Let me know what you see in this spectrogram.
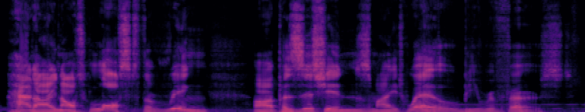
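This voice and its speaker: A man performs a put-on character voice, growling at a medium pitch with lively intonation. He talks at a very slow pace while faint music plays in the background. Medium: read story. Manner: bitter, menacing.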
